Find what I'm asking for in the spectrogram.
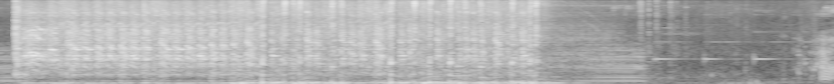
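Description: A cold Chevrolet engine cranks for several seconds with fast, even starter pulses, then catches and settles into a rough idle that fades quieter. The sound is close and loud, with no talk.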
